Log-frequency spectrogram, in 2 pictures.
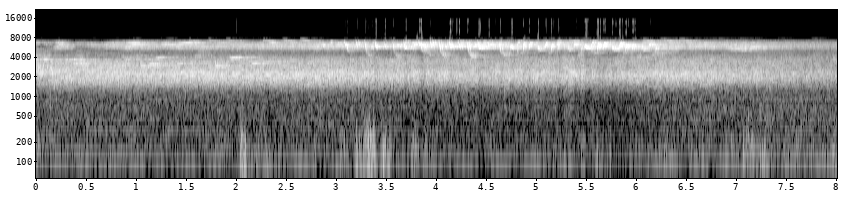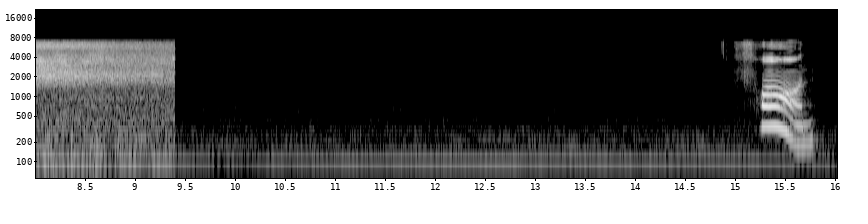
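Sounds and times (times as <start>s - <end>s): bird chirps: 0.0s - 9.4s
insects chorus: 0.0s - 9.4s.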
